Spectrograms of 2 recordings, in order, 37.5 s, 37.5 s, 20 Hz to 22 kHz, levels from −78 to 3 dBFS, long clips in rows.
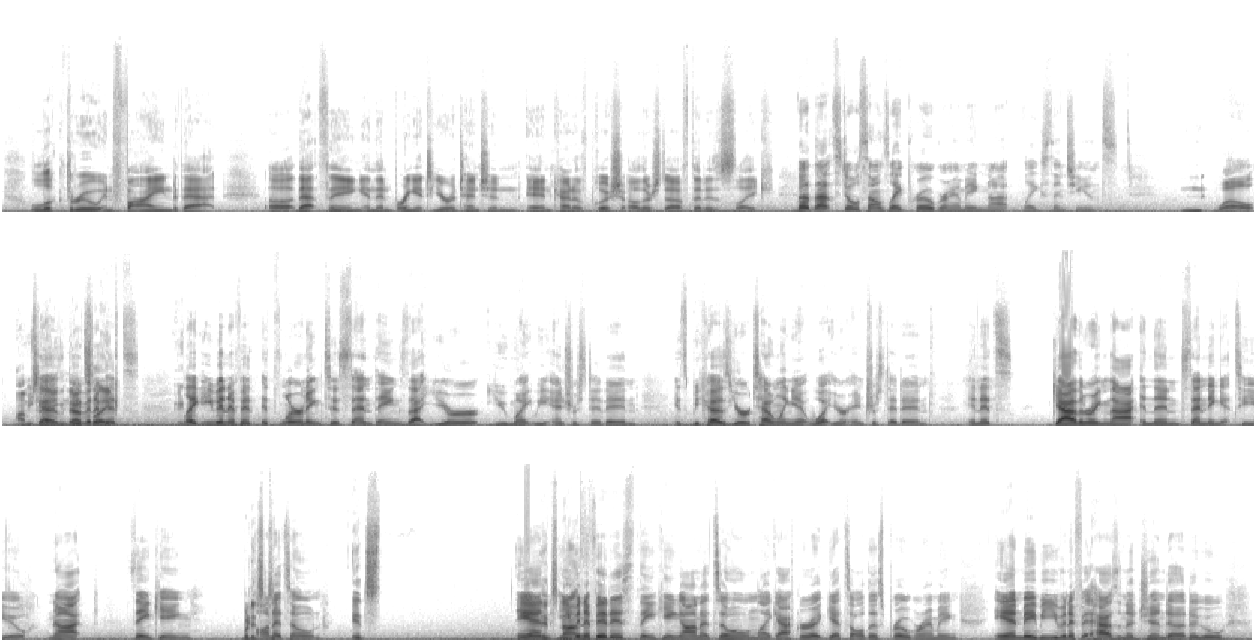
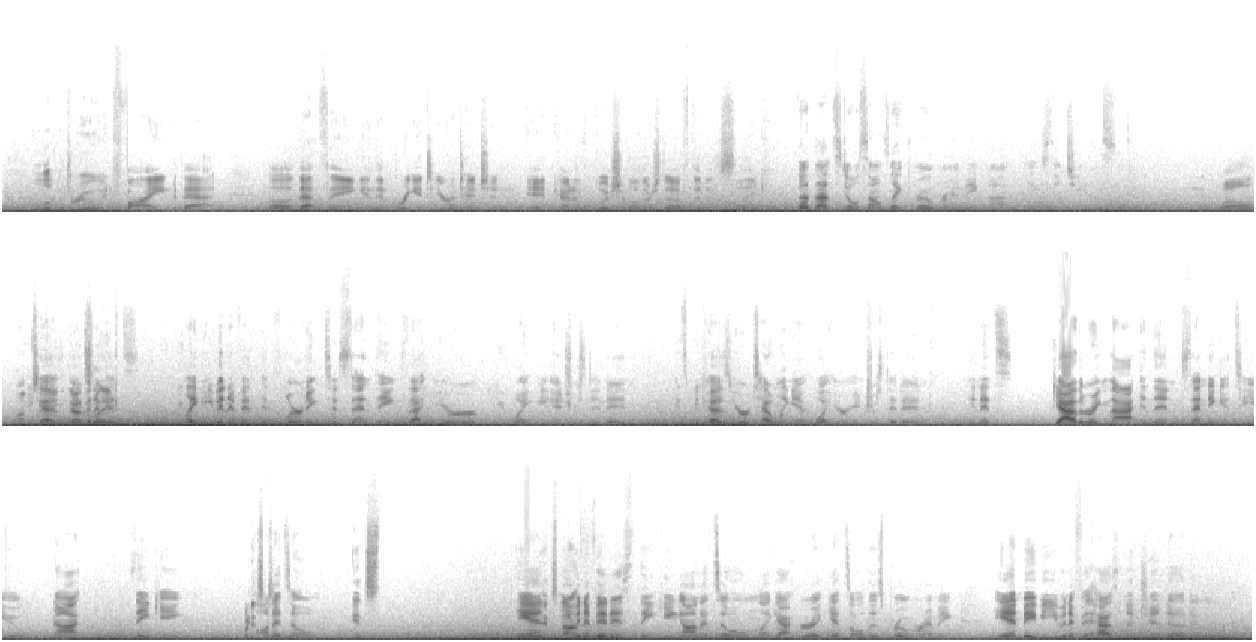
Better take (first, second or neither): first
